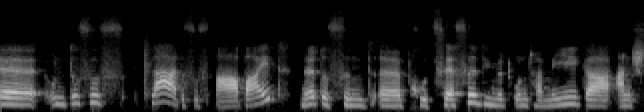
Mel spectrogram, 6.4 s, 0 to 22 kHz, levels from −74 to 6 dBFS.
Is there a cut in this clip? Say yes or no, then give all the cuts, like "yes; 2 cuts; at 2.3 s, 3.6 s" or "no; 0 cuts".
no; 0 cuts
